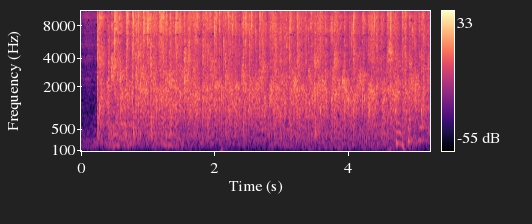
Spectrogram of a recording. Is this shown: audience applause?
yes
